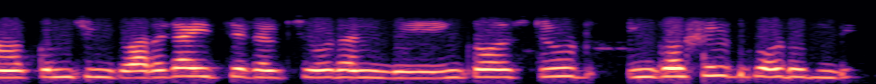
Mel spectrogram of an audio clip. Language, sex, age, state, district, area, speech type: Telugu, female, 30-45, Andhra Pradesh, Kadapa, rural, conversation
